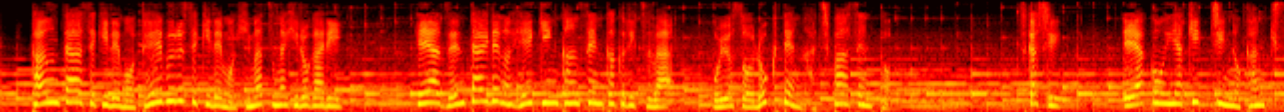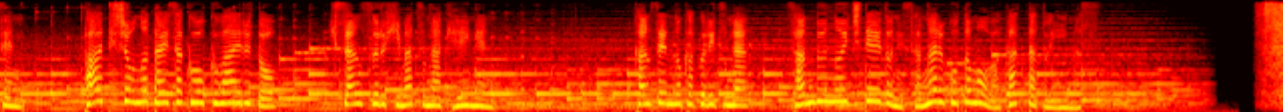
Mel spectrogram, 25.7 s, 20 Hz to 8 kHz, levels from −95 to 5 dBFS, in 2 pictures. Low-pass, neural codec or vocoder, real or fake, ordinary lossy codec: 7.2 kHz; none; real; none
